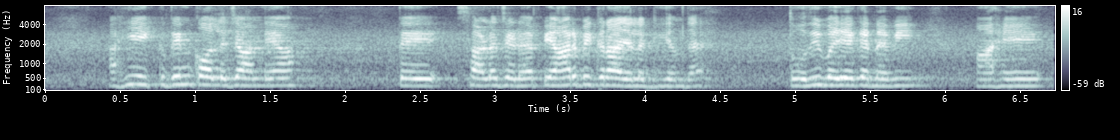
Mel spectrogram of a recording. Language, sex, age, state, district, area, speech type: Dogri, female, 18-30, Jammu and Kashmir, Jammu, rural, spontaneous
